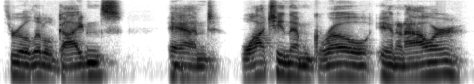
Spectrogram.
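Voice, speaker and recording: Here a middle-aged author and business coach from Illinois talks steadily and reflectively as a podcast guest. It's a conversational interview, delivered slowly in a fairly low voice with a steady tone.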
